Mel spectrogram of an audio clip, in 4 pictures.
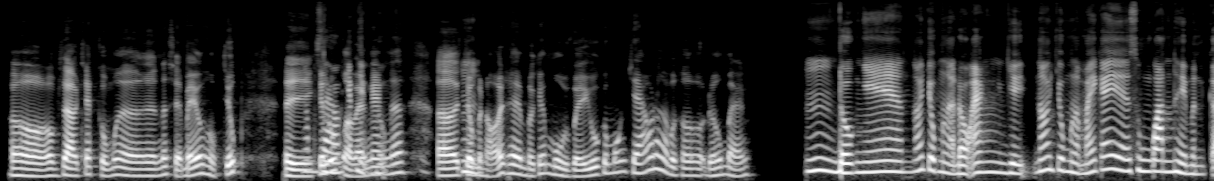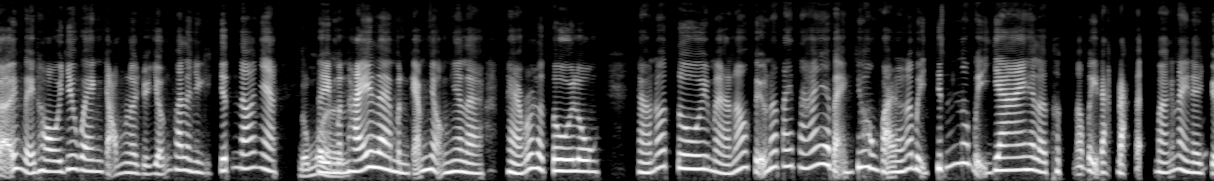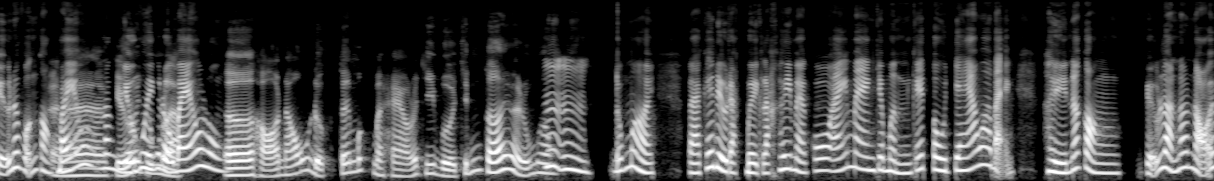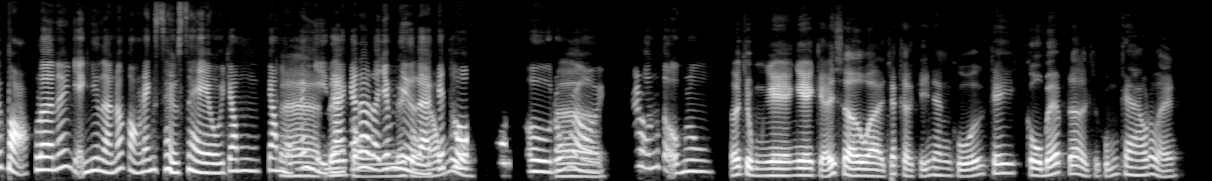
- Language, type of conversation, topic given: Vietnamese, podcast, Bạn có thể kể về một trải nghiệm ẩm thực hoặc món ăn khiến bạn nhớ mãi không?
- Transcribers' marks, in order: tapping; other background noise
